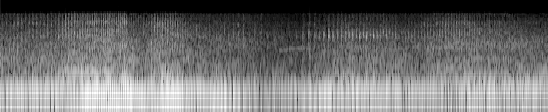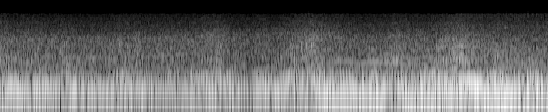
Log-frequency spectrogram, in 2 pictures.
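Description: ATV engine revving as the quad ploughs through deep floodwater, its pitch rising and falling several times, with water splashing and churning.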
